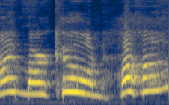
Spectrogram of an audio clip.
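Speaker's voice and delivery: squeaky voice, high and bright. Discussing audiobook narrators, suggesting how a character should be read: Mickey Mouse voice. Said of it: "now I want Marcone with the Mickey Mouse voice".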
